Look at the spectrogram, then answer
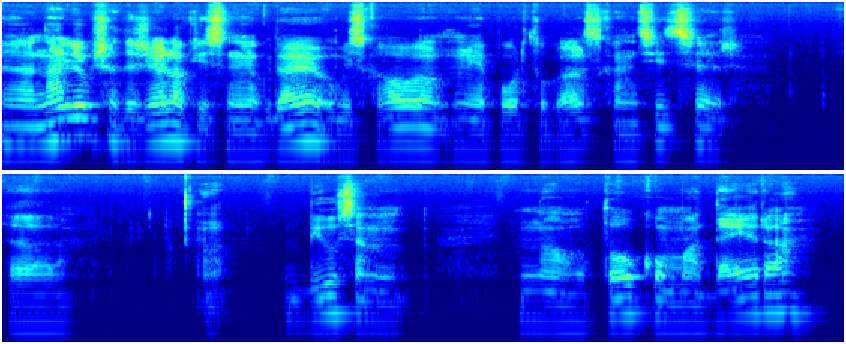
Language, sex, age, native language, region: Slovenian, male, 50-59, Slovenian, Drava region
